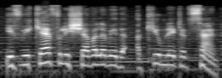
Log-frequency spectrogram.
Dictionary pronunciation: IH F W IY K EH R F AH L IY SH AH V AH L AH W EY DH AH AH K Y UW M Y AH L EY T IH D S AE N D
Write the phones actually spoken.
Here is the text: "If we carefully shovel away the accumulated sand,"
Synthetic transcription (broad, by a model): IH F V IY K EH R F AH L IY SH AH V AH L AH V EY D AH AH K Y UW M Y AH L EY T IH D S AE N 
